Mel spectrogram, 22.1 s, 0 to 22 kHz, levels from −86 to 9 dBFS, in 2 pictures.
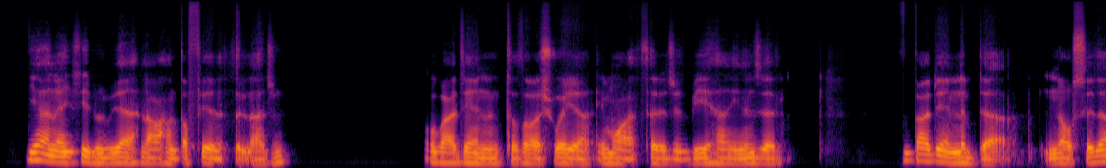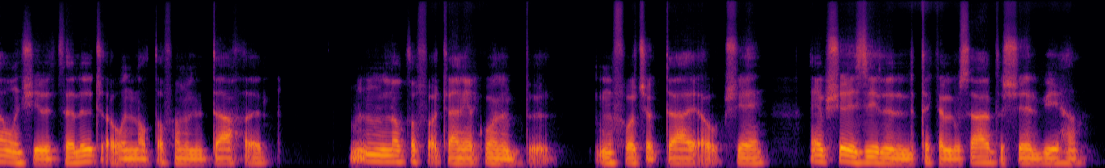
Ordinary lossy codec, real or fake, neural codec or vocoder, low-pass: none; fake; autoencoder, 48 kHz, 32 numbers a frame, DAC-VAE, trained on Japanese speech; none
